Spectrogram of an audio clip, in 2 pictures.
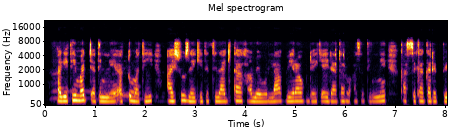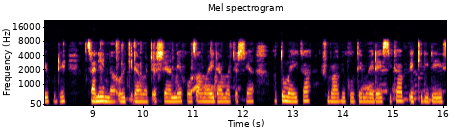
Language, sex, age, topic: Gamo, female, 18-24, government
